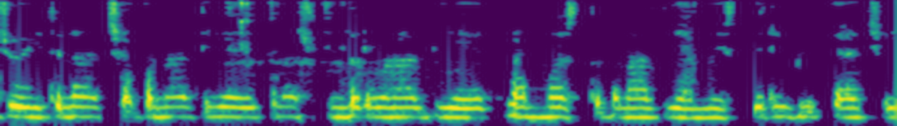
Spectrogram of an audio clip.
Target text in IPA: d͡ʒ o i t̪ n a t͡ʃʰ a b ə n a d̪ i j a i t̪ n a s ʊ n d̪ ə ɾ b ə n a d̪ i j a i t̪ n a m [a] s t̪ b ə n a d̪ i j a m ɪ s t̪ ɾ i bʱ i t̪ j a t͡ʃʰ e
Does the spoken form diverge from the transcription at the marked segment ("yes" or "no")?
yes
